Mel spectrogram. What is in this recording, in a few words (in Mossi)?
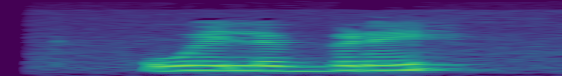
"welbre", moore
